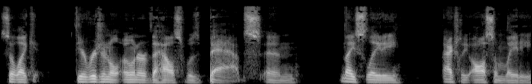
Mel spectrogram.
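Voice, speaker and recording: A plain, everyday voice with an American accent, at a fairly quick pace and with fairly even intonation, in a very clean recording with a silent background and a dry, close sound with no echo. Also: man, fairly low pitch for a man. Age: 30s. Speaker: podcast co-host. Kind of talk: casual chat.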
